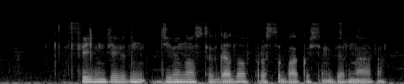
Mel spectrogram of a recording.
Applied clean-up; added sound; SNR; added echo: none; none; none; none.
